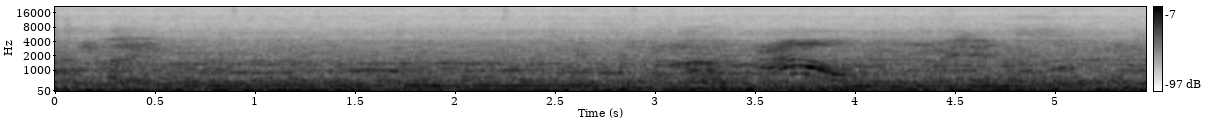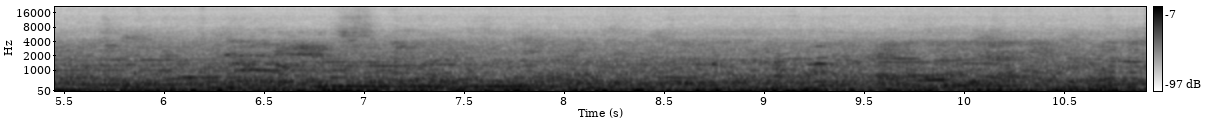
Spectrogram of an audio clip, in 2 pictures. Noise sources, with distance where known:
music from a fixed source
person or small group talking

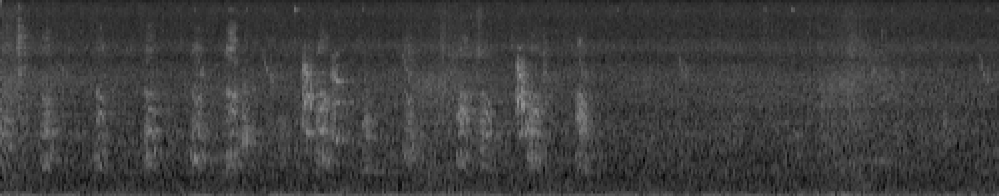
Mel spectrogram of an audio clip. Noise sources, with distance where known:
dog barking or whining

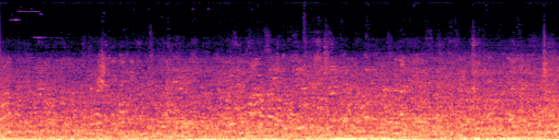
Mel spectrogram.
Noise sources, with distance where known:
person or small group talking, far

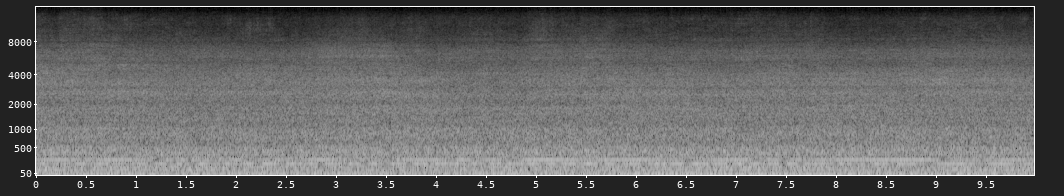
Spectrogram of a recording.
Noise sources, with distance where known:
engine of unclear size

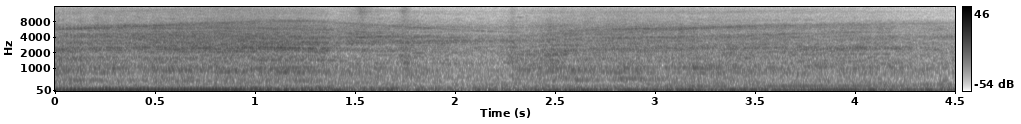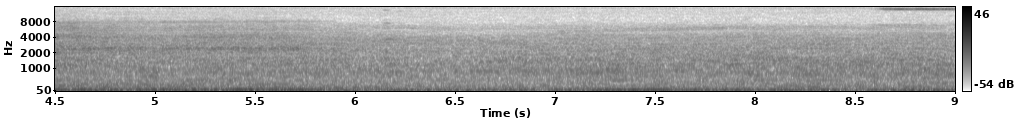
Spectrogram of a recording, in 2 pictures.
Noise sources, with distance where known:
medium-sounding engine
large-sounding engine

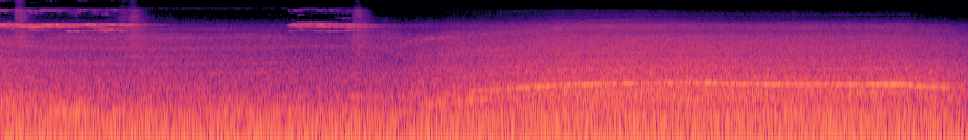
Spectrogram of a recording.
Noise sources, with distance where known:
engine of unclear size

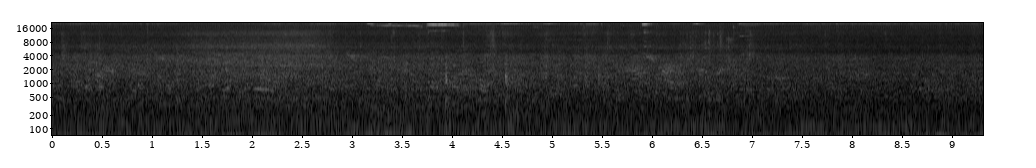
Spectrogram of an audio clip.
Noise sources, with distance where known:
person or small group talking, far

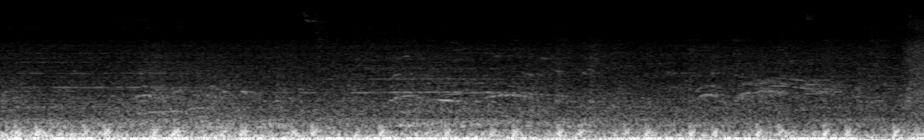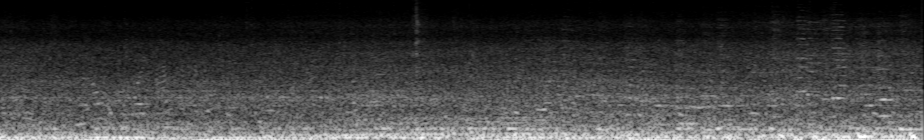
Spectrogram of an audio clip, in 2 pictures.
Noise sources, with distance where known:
music from an unclear source
person or small group talking

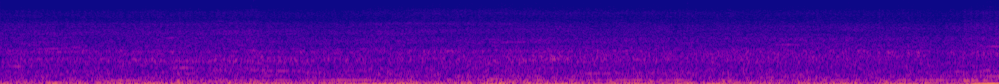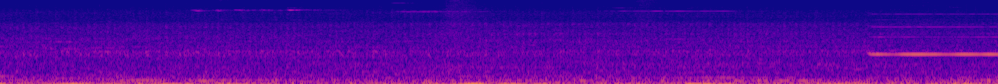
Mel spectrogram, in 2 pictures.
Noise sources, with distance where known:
large-sounding engine
reverse beeper, near

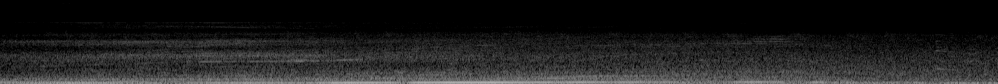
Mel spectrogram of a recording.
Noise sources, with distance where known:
large-sounding engine, near

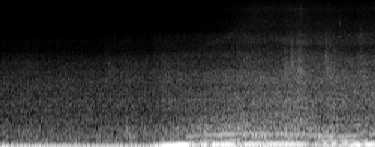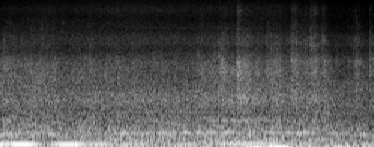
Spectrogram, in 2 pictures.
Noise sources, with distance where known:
engine of unclear size, near

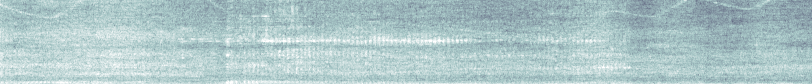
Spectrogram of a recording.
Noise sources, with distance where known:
jackhammer, near

